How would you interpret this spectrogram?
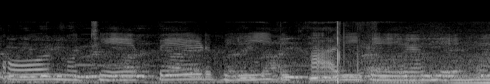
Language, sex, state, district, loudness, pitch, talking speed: Hindi, female, Madhya Pradesh, Dhar, -25 LUFS, 195 Hz, 100 wpm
